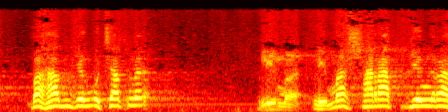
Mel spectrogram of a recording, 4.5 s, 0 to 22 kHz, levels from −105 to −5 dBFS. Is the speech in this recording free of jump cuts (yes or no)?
yes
